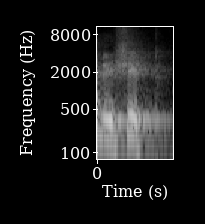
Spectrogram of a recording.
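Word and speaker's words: receipt: piece कमी नहीं आएगा लिखा हुआ था रिसिप्ट बोलते हैं रिषित ऐसा नहीं कि रिस्ट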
